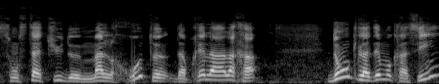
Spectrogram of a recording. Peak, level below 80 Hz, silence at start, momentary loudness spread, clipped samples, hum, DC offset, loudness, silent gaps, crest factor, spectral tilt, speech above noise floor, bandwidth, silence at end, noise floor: -4 dBFS; -64 dBFS; 0 s; 8 LU; under 0.1%; none; under 0.1%; -22 LUFS; none; 18 dB; -4 dB/octave; 26 dB; 15.5 kHz; 0 s; -48 dBFS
